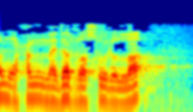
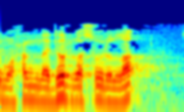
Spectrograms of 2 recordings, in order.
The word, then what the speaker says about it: Muhammadar Rasulullah: Muhammada will have a fatha. Some make the mistake and say anna Muhammadur Rasulullah. So it will have a fatha, it will not have a pesh or a dhamma.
